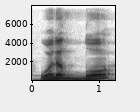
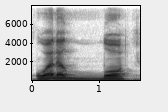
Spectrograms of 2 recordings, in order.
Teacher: Hati-hati di sini. Waladdo, la-nya jangan sampai tebal, jangan waladdo, tapi la-nya tipis. Waladdo.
